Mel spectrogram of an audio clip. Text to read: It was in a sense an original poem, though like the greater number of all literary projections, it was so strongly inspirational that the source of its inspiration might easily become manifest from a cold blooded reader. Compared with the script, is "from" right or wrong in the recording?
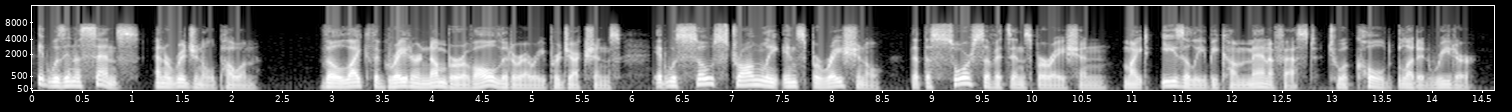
wrong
